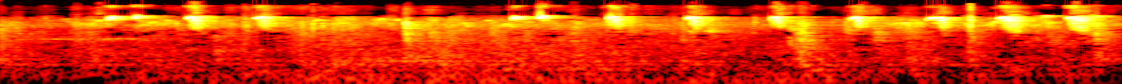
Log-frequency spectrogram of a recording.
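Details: Blue-crowned hanging parrot calls used as a lure for attracting birds: high, thin squeaks repeated several times a second in an irregular run, with a constant low rumbling hiss behind.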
